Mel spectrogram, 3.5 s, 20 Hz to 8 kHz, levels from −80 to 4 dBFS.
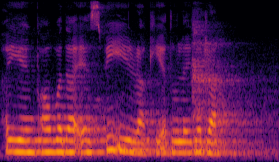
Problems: background sounds at intervals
